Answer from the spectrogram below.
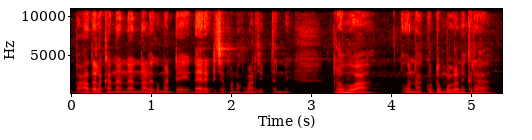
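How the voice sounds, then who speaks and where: A man preaching a sermon at a gospel meeting, passionate, with repeated rhetorical questions and swings between loud and soft. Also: on the low side, monotone, brisk. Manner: impassioned rising and falling delivery, rhetorical questions.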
